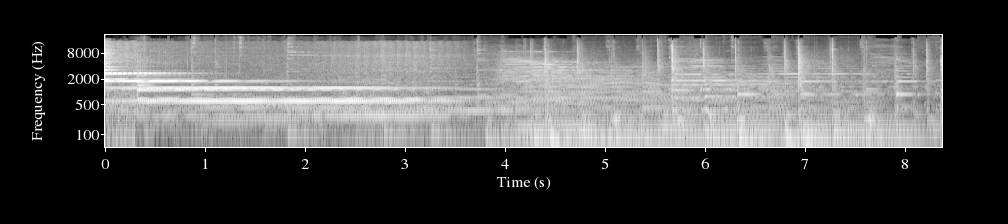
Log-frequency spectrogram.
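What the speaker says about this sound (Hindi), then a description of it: "मीलों तक गूंजेगा भव्य मंदिर में लगने वाला विशाल काय घंटा" A huge bell at the grand Ram temple in Ayodhya rings loud and near, its long sustained tone first humming steadily, then struck repeatedly with sharp metallic clangs and rich overlapping resonance.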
